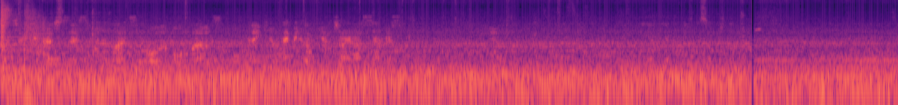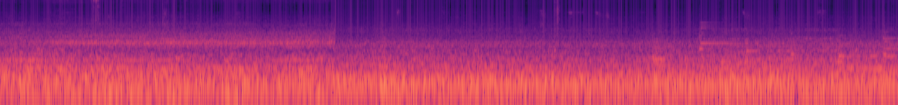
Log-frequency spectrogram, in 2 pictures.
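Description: A jet engine roars steadily in an aircraft cabin.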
